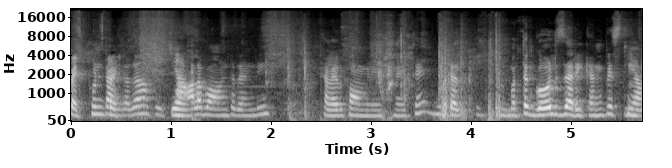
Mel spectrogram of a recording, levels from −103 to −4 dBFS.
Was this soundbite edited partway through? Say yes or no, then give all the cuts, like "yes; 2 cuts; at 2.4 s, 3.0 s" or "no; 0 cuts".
no; 0 cuts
